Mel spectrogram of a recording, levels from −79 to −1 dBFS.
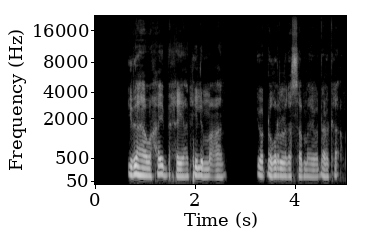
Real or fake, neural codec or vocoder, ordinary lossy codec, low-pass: fake; vocoder, 44.1 kHz, 128 mel bands, Pupu-Vocoder; none; none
